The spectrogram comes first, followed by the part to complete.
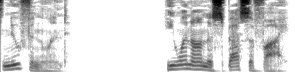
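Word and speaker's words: Newfoundland: time at Ken Jennings New Finland rhymes with understand New Finland understand emphasis on land love the show go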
